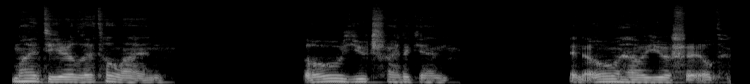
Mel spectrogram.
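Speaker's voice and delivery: little, tiny, wee voice. Narrating a story where the listener's father lies beaten, in a quiet little tiny voice. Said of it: "this quiet little tiny voice that awfully starts quiet".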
